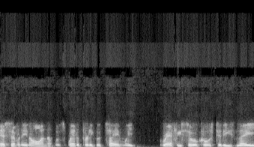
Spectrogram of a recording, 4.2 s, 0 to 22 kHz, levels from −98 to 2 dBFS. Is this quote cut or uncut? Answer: uncut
